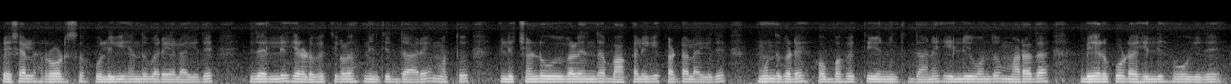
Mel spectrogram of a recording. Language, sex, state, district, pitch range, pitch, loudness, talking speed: Kannada, male, Karnataka, Koppal, 120-130 Hz, 125 Hz, -15 LUFS, 130 wpm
